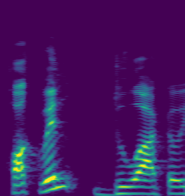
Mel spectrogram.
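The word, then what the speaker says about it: Joaquin Duato: Hawkwin Duato. This is pronounced with a J. Hawkwin Duato is the CEO of Johnson & Johnson.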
